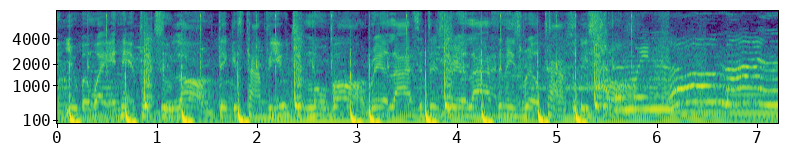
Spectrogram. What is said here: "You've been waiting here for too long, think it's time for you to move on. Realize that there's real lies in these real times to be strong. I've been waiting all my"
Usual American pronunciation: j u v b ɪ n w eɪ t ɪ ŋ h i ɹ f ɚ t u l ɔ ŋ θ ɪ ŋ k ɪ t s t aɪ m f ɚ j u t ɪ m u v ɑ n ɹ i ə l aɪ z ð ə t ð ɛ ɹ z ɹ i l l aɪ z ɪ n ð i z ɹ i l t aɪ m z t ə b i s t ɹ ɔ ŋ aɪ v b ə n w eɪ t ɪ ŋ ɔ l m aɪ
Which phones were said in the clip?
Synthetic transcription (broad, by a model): j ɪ v b ɪ n w eɪ t ɪ ŋ h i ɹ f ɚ t u l ɔ ŋ θ ɪ ŋ k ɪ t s t aɪ m f ɚ j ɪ t ɪ m u v n ɹ i ə l aɪ z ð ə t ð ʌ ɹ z ɹ i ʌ l aɪ z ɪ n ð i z ɹ i l t aɪ m z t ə b i s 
